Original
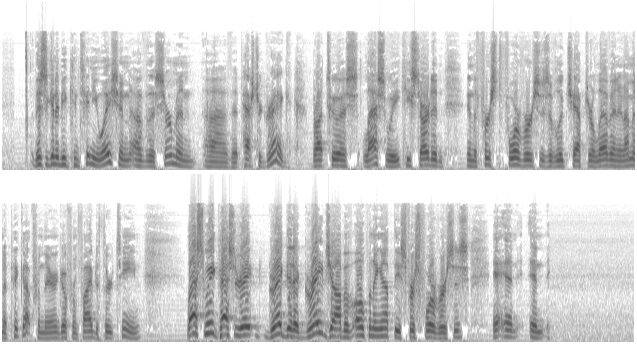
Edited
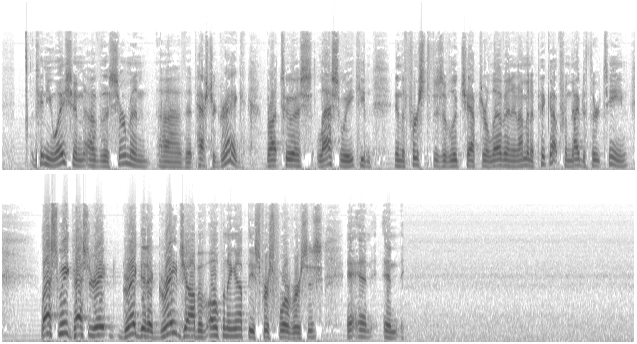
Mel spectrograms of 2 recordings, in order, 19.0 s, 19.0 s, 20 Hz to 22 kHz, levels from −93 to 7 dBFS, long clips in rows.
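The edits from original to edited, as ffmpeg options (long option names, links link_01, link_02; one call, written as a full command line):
ffmpeg -i in.wav -filter_complex "[0:a]asplit=5[link_01][link_02][link_03][link_04][link_05];[link_01]atrim=end=0.512[link_06];[link_02]atrim=start=1.198:end=6.122[link_07];[link_03]atrim=start=6.508:end=7.552[link_08];[link_04]atrim=start=8.058:end=10.162[link_09];[link_05]atrim=start=10.758[link_10];[link_06][link_07]acrossfade=duration=0.004:curve1=hsin:curve2=hsin[link_11];[link_11][link_08]acrossfade=duration=0.004:curve1=hsin:curve2=hsin[link_12];[link_12][link_09]acrossfade=duration=0.004:curve1=hsin:curve2=hsin[link_13];[link_13][link_10]acrossfade=duration=0.004:curve1=hsin:curve2=hsin" out.wav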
